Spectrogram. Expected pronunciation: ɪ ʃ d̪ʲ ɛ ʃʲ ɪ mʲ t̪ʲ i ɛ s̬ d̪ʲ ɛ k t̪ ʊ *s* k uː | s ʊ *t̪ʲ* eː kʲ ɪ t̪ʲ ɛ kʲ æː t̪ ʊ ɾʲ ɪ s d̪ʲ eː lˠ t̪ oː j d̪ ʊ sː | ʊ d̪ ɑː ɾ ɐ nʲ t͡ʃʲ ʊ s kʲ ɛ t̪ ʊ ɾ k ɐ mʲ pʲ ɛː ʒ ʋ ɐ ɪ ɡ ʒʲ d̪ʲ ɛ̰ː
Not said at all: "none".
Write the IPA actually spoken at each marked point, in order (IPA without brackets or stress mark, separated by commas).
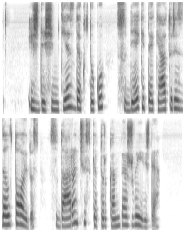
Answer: none, d̪ʲ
